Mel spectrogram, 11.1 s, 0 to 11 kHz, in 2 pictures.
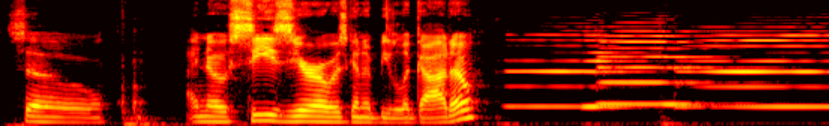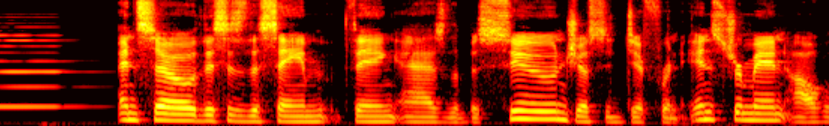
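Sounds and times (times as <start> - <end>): clarinet notes: 3.3 - 6.8.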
